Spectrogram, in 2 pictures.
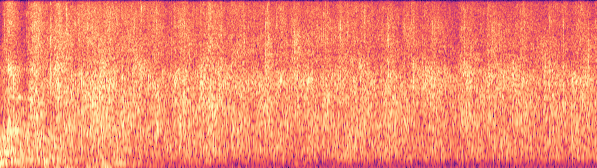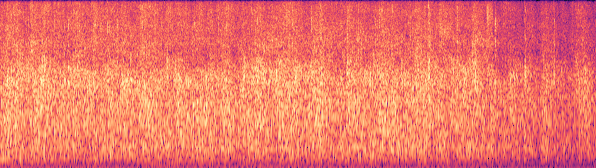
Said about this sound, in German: Viel Spaß, das ist euer Applaus.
